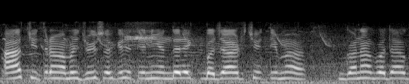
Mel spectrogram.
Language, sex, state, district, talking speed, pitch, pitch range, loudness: Gujarati, male, Gujarat, Gandhinagar, 205 wpm, 280 Hz, 275-285 Hz, -14 LUFS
